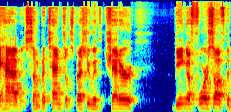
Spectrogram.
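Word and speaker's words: Tschetter: And Michigan also got this guy's going to could be a 6th man of the year candidate, Will Cheddar. It is not spelled like the cheese, but it sounds like the cheese.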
